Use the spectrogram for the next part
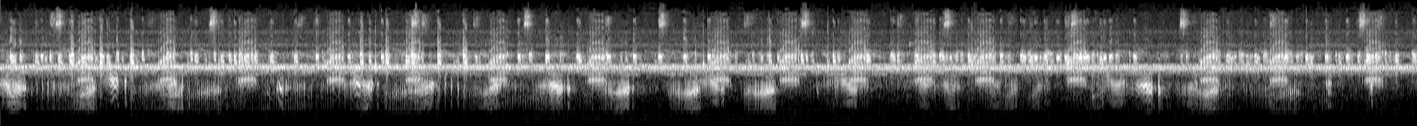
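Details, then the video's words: Frogs quack through a night swamp in a thick continuous chorus of quick nasal croaks over a high ringing drone, with a faint low hum in the middle section. "The sound of a night swamp where frogs quack."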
